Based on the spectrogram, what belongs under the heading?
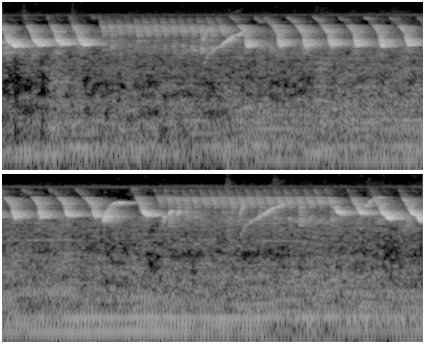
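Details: A canary basking lightly in the sun sings a steady series of high, downward-slurred whistles, about three per second, with short twittering breaks.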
